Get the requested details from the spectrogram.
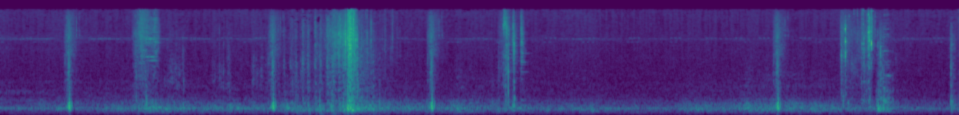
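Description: Short chiming clicks sound now and then as objects are set in place.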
